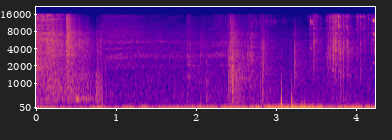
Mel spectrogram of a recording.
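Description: A bunch of keys jingling briefly near the end as it is picked up off a carpeted floor, after a few soft knocks and rustles.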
